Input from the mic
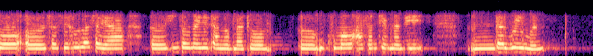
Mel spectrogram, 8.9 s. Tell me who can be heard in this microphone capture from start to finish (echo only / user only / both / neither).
echo only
